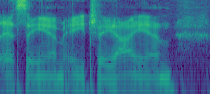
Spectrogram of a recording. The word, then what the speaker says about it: Samhain: Yeah, in the Celtic British Isles, yeah, Samhain. It's spelled S-A-M-H-A-I-N, but we say it as Samhain.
